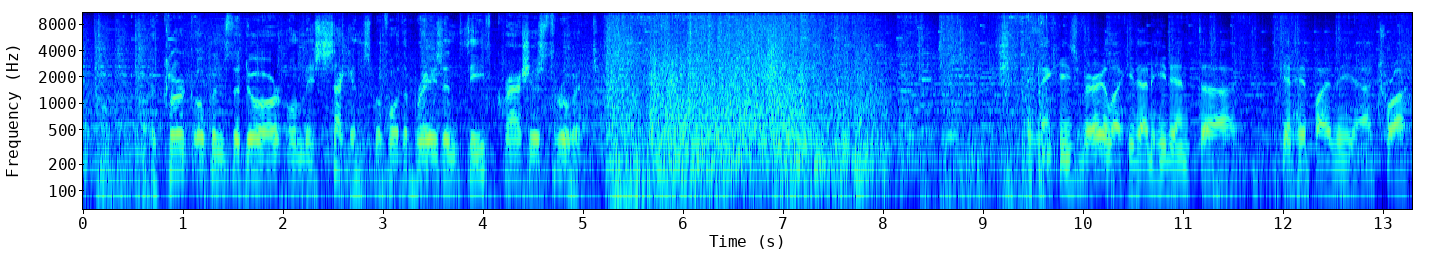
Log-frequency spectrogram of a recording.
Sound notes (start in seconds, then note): 0.0 tense music; 5.2 glass shatters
